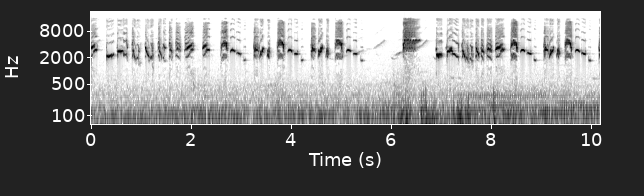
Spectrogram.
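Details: Oriental magpie-robin delivering loud long shot phrases meant to prompt a quiet magpie-robin into song. Dense, rapid, high chirping and trilling runs throughout, interrupted once by a harsh rasp before resuming.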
